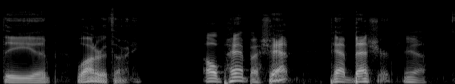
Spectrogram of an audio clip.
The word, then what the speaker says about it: Belcher: Oh, Pat Besher. Pat Besher. Yeah. But his real name is Belcher. Oh, yeah, okay. Yeah. The L is silent.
